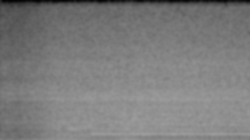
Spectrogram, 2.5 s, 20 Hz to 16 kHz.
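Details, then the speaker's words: 2008 Chevy Suburban 5.3 V8 with blinking check engine light and code P0304 (cylinder 4 misfire): uneven, lumpy low idle pulse, very rough running, with unburnt fuel smell. "I have this 2008 Chevy Suburban got a blinking engine eyes on it run very rough"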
